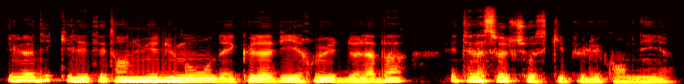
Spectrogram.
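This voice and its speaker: A man's voice: mid-range voice, brisk, dark tone, pitched above the performer's own voice, natural voice. A man voicing a whining, self-pitying old grandfather in an audiobook, complaining and ingratiating.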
